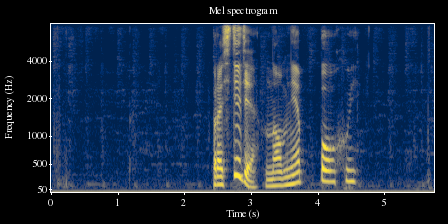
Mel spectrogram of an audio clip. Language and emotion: Russian, positive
